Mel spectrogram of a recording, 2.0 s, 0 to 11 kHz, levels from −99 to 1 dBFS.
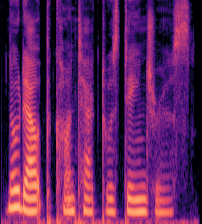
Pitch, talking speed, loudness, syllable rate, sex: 195 Hz, 180 wpm, -21 LUFS, 5.1 syllables/s, female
